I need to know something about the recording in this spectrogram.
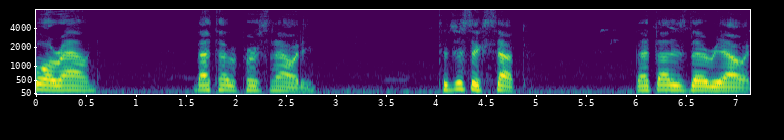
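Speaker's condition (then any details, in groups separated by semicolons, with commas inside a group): Cerebral palsy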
